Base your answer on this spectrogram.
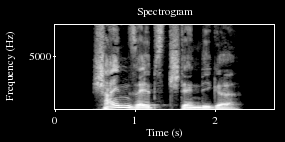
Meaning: inflection of scheinselbstständig: 1. strong/mixed nominative/accusative feminine singular 2. strong nominative/accusative plural 3. weak nominative all-gender singular
- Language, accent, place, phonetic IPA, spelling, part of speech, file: German, Germany, Berlin, [ˈʃaɪ̯nˌzɛlpstʃtɛndɪɡə], scheinselbstständige, adjective, De-scheinselbstständige.ogg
